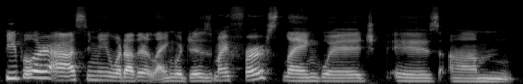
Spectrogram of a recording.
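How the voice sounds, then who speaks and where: A woman whose first language is Persian, hosting a livestream in a chatty, animated way, reading viewer comments and laughing often. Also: low-pitched, slow. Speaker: livestream host.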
